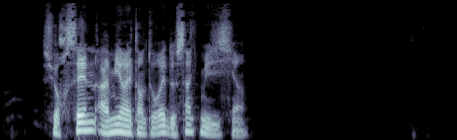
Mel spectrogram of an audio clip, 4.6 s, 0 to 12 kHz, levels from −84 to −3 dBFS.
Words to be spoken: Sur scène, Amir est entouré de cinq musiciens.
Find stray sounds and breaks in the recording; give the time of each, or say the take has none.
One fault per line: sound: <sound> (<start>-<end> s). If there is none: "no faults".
no faults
